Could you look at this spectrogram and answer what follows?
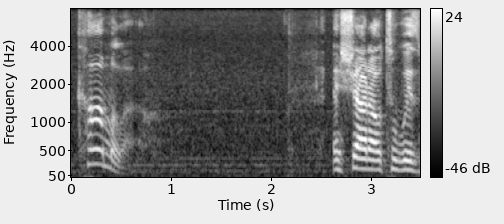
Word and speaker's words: Kamala: We'll say her name right, Kamala.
